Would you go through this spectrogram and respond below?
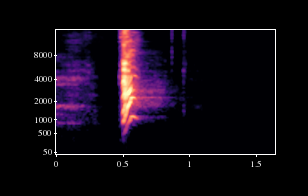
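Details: Young woman with Tourette syndrome; bark-like vocal tic (barking).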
